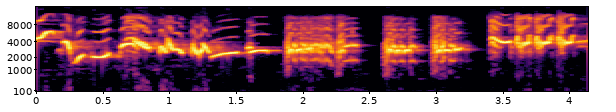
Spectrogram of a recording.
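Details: Oriental magpie-robin, a kept songbird recorded to train other birds: a tumbling phrase of sweet slurred whistles, then short scratchy buzzy bursts repeated with brief gaps, closing on a rattling whistle.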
